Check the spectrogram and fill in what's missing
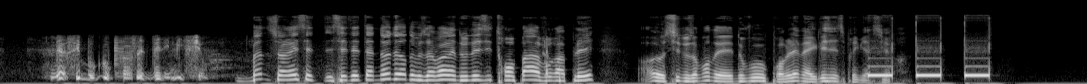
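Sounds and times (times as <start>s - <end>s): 
speech: 0.6s - 9.1s
telephone busy tone beep after caller hangs up: 8.7s - 9.9s.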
